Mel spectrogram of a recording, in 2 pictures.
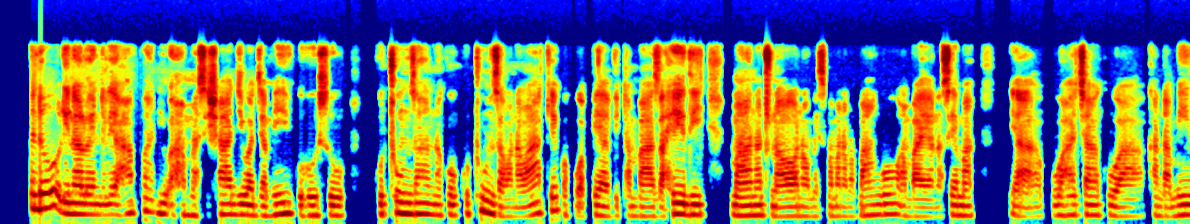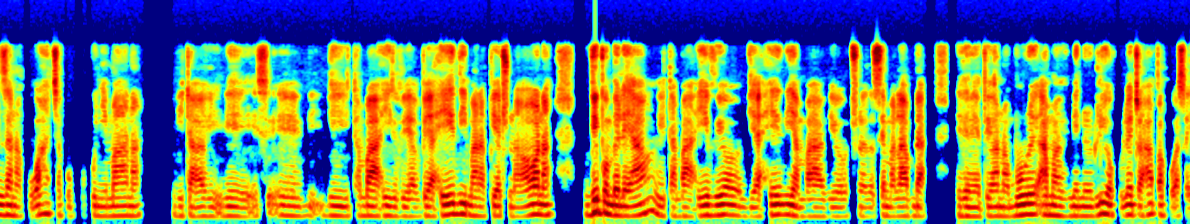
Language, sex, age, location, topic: Swahili, male, 18-24, Mombasa, health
